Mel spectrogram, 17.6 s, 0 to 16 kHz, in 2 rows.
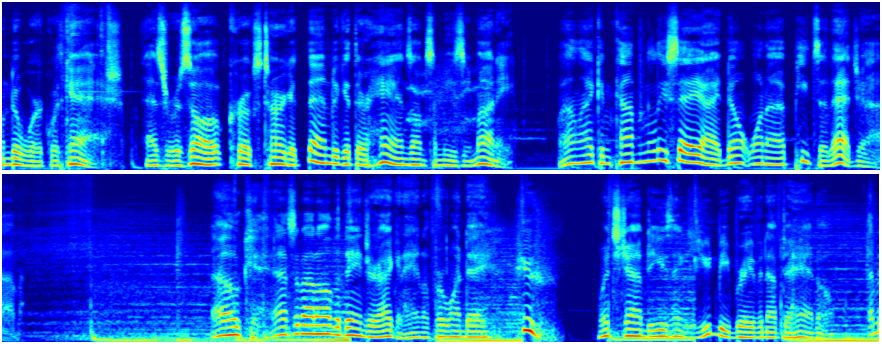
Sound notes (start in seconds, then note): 10.0 gentle upbeat music; 13.9 exhales sharply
